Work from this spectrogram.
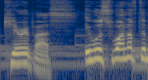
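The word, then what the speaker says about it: Kiribati: kittas well it's actually spelled kibati but it's pronounced kiribas it was one of the most scenic airport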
